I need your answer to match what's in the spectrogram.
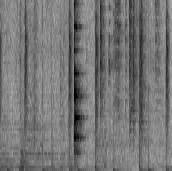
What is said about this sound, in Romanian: Am să folosesc un tel.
